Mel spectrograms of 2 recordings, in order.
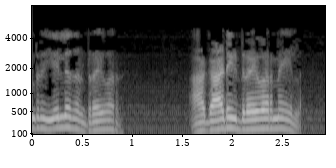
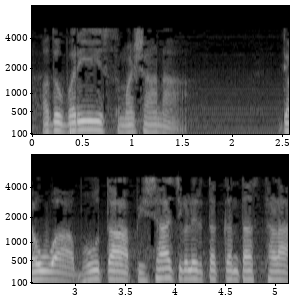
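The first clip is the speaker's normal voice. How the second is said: low, slow and soft, like telling a ghost story; spooky hushed warning; 4 semitones lower, 5 dB quieter, slower than usual. Acted. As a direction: lower the voice to scare the listener. Spooky warning about graveyard.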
